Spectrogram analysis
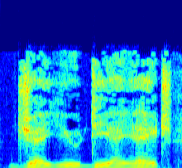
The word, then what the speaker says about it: Judah: a shortened form of the word judah j-u-d-a-h pronounced judah j-e-w-d-u-h and while judah was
